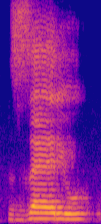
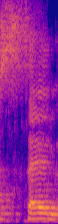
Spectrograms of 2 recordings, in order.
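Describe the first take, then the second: First: The word begins with a buzzing z sound. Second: The word begins with a hissing s sound. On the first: The speaker calls it wrong. "Ninguém vai ler assim" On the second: The speaker calls it right. "Vai ler com som de S"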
